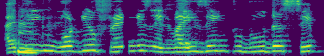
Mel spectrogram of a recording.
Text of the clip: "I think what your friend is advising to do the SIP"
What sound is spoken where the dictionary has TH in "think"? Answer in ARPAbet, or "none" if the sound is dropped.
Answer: T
